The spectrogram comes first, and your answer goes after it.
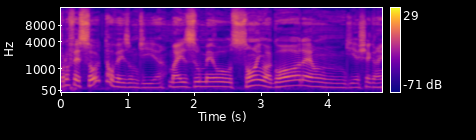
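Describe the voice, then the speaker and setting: This is a man talking. He has an unremarkable speaking voice. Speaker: church elder. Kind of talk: casual chat.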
